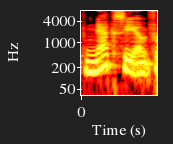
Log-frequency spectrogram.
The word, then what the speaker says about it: NXIVM: This particular group, Nexium, first of all, they are horrible spellers because Nexium is spelled N-X-I-V-M.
